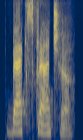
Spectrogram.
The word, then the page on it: backscratcher: Indian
